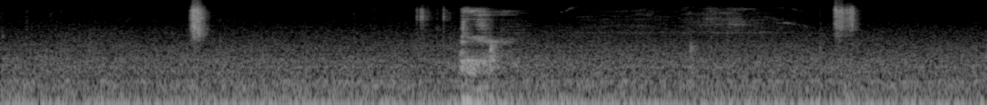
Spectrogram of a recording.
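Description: A few faint, short clicks and knocks of hand-tool work on a chainsaw's casing as a tight, thread-locked fastener is worked loose, heard over a steady low hum. Three short sounds are spread through the stretch, the one about three seconds in a little louder.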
